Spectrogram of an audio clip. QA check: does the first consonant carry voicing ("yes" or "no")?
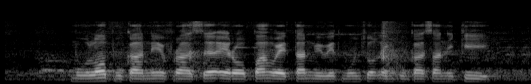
yes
